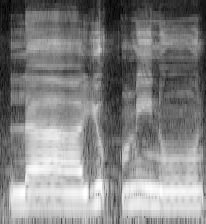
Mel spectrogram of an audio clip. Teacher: حمزہ ساکنہ کے پڑھنے میں ہم کو جھٹکا دے کر پڑھنا ہے، یعنی لا یؤمنون۔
